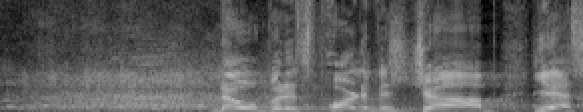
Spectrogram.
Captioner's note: laughter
